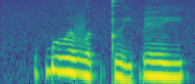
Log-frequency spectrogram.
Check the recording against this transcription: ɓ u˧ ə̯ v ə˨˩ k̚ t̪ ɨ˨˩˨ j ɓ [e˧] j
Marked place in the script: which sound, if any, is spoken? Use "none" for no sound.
e˧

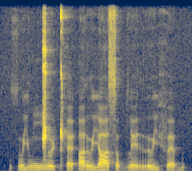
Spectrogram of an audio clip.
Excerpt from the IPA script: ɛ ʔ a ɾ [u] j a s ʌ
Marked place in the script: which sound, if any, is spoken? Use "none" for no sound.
ɯ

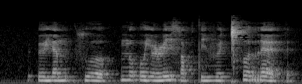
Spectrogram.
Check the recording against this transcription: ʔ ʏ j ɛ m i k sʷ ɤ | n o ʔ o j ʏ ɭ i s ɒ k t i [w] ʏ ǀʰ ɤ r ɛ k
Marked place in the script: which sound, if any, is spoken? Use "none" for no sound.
v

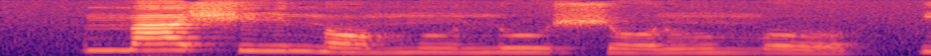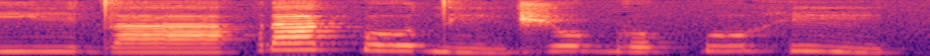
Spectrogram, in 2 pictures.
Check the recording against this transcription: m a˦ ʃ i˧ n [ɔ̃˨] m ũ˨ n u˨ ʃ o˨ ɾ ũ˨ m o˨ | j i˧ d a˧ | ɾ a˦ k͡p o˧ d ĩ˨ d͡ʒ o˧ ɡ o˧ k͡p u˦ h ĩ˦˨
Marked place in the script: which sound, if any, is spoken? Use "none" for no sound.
ɔ˨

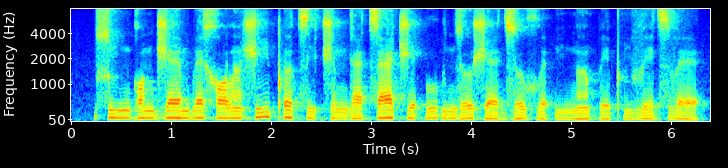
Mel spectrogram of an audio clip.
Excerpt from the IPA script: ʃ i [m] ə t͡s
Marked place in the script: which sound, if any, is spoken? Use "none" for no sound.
pʼ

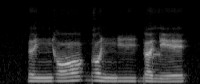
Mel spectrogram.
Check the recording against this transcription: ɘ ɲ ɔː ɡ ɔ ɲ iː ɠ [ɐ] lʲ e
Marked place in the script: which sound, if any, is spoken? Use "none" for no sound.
ɐ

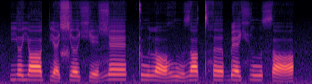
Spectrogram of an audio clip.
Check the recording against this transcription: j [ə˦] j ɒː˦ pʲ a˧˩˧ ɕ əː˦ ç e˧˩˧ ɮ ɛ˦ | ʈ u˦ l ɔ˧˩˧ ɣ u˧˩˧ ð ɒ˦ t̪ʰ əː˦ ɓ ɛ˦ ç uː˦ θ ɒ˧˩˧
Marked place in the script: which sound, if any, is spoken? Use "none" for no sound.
ə˦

